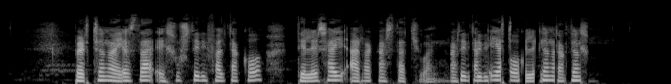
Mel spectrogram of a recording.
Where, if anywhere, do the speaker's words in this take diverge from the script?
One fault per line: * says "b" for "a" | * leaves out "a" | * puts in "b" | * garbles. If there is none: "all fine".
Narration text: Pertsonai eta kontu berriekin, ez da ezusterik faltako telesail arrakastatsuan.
* leaves out "eta kontu berriekin"
* garbles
